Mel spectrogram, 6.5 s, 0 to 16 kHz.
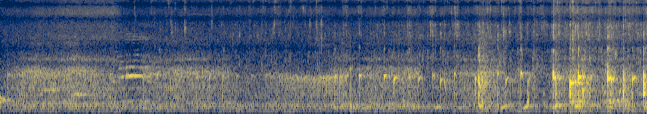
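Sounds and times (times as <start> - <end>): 
wine pouring into a sink bucket: 1.5 - 6.4.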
